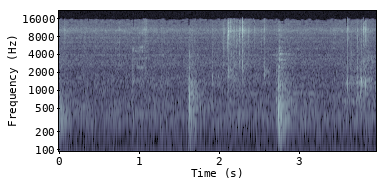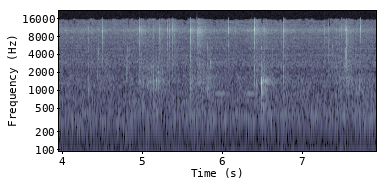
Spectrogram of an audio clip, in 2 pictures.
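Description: Wooden spoon stirring a thick, thickening chocolate pudding mixture in a stainless steel pot: faint, irregular squelching and scraping, with a few short knocks of the spoon against the pot, the loudest a little under three seconds in.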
